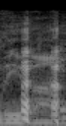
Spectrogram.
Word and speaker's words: Levon: covering Levon, or how do you pronounce it, George? Levon? Levon. Leave on.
